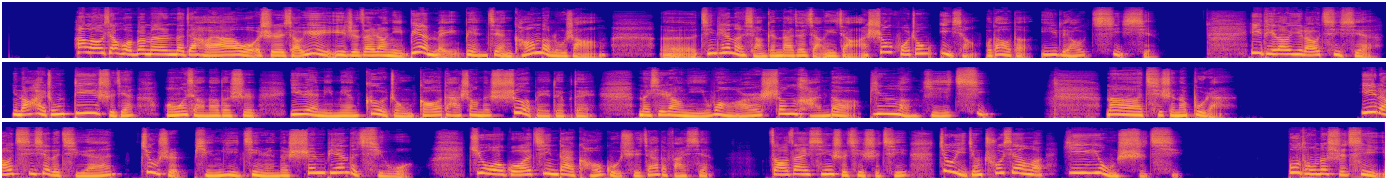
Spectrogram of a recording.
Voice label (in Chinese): 女 电台主持人旁白 医疗器械; 素人自然; 《你意想不到医疗器械》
